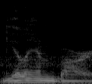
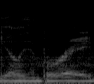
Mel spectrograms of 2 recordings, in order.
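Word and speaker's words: Guillain-Barré: we're going to discuss guillain-barre syndrome and Gillian braids depending on how you want to pronounce it and I think that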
